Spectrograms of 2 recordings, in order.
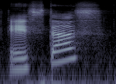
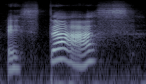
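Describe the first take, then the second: First: "estas" as ES-tas, higher pitch with a rising end; stress on first syllable. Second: "estás" as es-TAS, the second syllable loud and drawn out; stress on last syllable. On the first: Teacher repeating the word for these, stressed on the first syllable. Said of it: "the natural stress is here". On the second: Teacher contrasting it as you are, stressed on the last syllable. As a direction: punch the final syllable of "estás". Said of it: "spelt the same except for the accent". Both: Shown as a demonstration.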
